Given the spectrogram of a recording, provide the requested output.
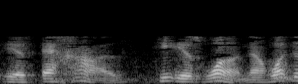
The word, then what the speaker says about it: Echad: Echad is the way it's pronounced if you're going to pronounce it correctly in Hebrew.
